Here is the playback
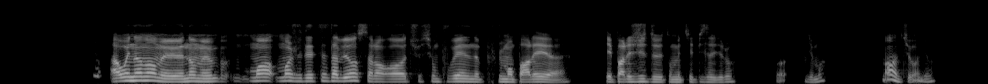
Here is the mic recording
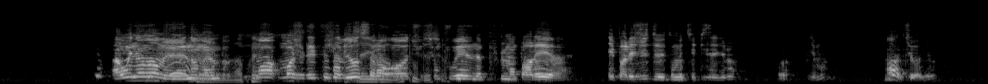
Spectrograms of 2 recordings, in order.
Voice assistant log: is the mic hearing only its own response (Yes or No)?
No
